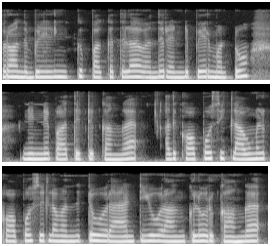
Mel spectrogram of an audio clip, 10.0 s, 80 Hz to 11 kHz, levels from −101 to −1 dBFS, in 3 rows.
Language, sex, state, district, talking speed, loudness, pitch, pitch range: Tamil, female, Tamil Nadu, Nilgiris, 125 wpm, -13 LUFS, 225 Hz, 215-230 Hz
